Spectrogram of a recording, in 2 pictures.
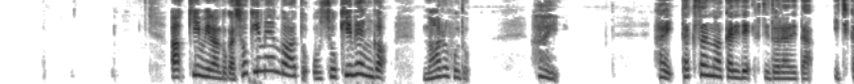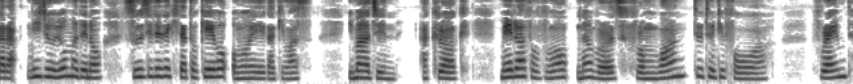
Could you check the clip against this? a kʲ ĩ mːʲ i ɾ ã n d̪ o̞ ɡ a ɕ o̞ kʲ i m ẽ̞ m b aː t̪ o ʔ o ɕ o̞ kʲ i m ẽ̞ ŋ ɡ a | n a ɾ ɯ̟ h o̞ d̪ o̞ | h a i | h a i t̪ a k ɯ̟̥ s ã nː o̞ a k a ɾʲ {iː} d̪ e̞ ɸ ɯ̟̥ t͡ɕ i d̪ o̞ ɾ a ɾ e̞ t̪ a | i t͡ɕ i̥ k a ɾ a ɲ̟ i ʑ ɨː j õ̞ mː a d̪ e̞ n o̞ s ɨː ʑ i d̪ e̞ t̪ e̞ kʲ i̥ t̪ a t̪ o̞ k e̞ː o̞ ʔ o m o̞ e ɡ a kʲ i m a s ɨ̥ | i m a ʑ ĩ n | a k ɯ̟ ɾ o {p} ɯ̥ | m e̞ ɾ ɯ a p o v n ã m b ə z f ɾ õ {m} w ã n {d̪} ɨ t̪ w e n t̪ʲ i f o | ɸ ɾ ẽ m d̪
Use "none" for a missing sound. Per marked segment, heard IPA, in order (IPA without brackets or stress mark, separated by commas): i, k, m, t̪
